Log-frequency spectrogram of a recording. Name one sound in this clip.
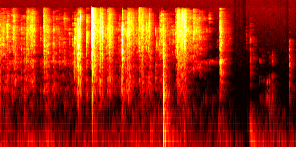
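Plastic wrap crinkles and rustles as hands handle a box.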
